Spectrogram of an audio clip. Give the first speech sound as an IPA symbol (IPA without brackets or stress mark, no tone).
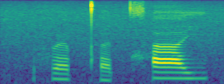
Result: f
